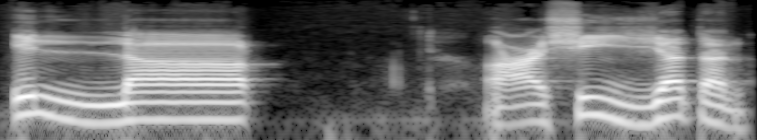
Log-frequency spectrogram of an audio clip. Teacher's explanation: Ain we read from the middle of the throat. On the ya we make nabar, like when ya and waw comes with shadda sign, we make nabar there.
